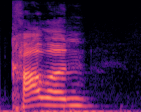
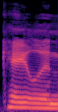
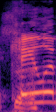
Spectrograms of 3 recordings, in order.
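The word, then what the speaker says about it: Kahlan: issue ruined paris okay colin kaelin or colin well tj is the authority on the matter so i will default to his pronunciation uh tj what is your preferred pronunciation for our main female lead here i just like kailyn because the other ones sound too close to the male name colin okay kalyn it is kalyn all right we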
